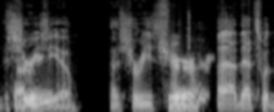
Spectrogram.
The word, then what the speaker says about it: chorizo: Manchego, firm, buttery, excellent with charzero. Charzero, I'm probably blowing that. Chorizo.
